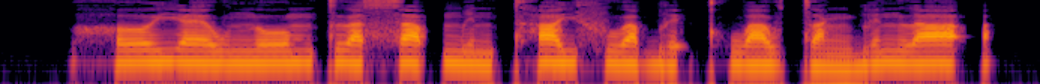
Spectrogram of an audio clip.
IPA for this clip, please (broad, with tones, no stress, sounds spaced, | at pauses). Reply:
h ɤː˦˥ j ɛː˧ w n oː˦˥ m t ɯ˧ a̯ s a˦˥ p̚ m i˩˦ n tʰ a˥˩ j f u˧ a̯ b e˨˩ ʔ kʰ w a˧ w t a˩˦ ŋ b e˥˩ n l a˥˩ ʔ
